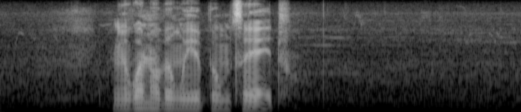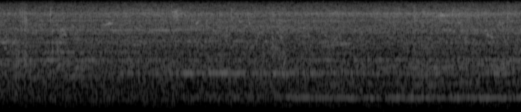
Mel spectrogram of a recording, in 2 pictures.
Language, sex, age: Swati, male, 21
